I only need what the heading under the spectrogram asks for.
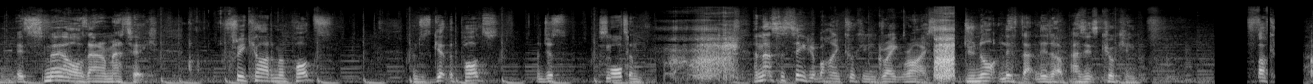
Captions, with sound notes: It smells aromatic. 3 cardamom pods... and just get the pods... and just snort 'em. [Snorting] And that's the secret behind cooking great rice: [Snorting] Do not lift that lid up as it's cooking. Fuck!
